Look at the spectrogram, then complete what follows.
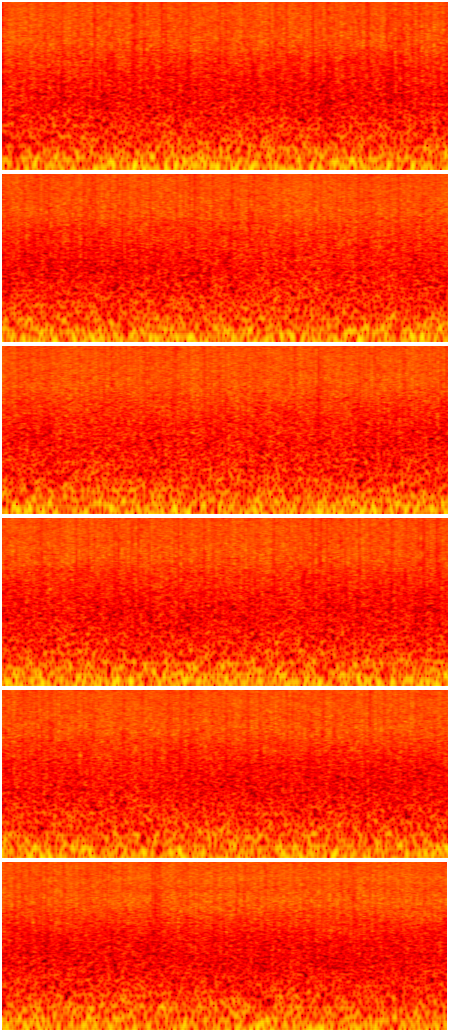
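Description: Harsh noise recording: an unbroken wall of noise from deep rumble to high hiss, at a constant loud level, with no beat, tune or pauses.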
